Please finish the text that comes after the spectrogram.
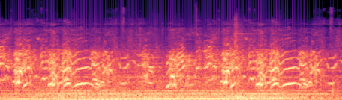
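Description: Hunting dogs on a wild boar hunt bark, yip and whimper excitedly in rapid overlapping bursts, close and fairly loud throughout.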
